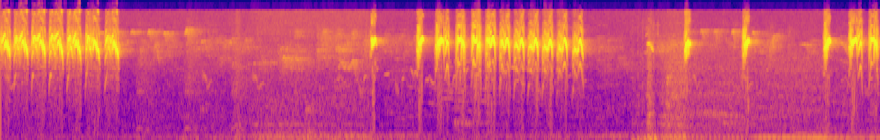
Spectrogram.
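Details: Vigorous crimson sunbird (sogon) calling a rival male with dense trills of very high, sharp chips, each burst under two seconds, broken by lone clipped notes and a faint low rumble.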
